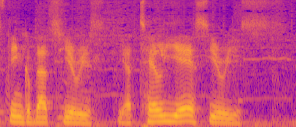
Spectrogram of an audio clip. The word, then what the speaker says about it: Atelier: The Atelier series. It is pronounced Atelier. I used to pronounce it Atelier. Like Atelier. Atelier. No, it's Atelier.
